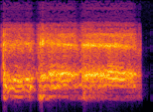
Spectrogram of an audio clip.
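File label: damaged pilot, mood low, French; War Thunder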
